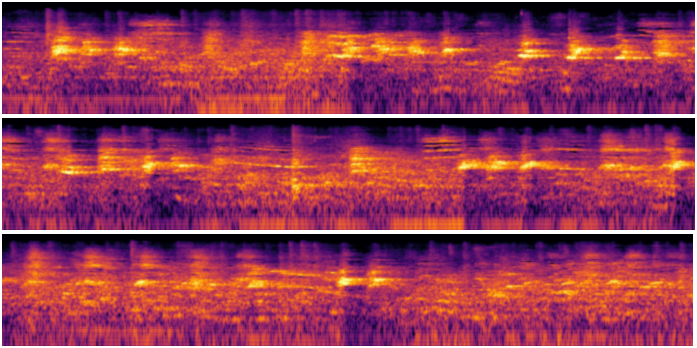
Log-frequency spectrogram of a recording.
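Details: White Pekingese dog giving short, repeated barks and yips at irregular intervals throughout, some with a whiny tonal edge, over a steady broadband background hiss.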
